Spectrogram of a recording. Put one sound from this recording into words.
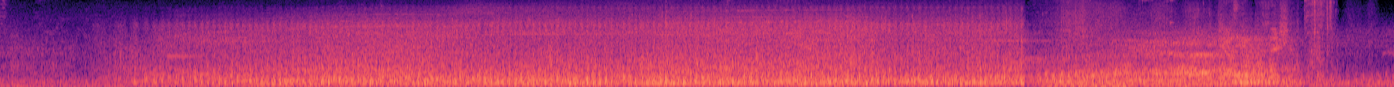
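A helicopter's rotor whirs and roars as it lifts off and flies.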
